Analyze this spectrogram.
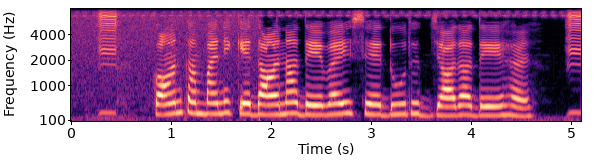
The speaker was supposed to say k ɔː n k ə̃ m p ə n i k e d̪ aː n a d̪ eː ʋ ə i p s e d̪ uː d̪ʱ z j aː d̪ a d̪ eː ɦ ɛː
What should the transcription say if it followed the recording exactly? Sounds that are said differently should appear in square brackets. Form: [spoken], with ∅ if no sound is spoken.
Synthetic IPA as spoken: k ɔː n k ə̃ m p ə n i k e d̪ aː n a d̪ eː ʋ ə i [∅] s e d̪ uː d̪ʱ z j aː d̪ a d̪ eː ɦ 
